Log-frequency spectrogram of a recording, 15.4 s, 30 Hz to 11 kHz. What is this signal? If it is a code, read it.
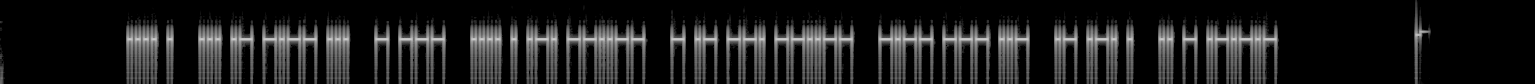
Morse code, heard as a keyed tone, about 30 wpm, 700 Hz. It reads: HE SAYS TO HER, TAG, YOU ARE IT.
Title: Additional Easy Phrases 30wpm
